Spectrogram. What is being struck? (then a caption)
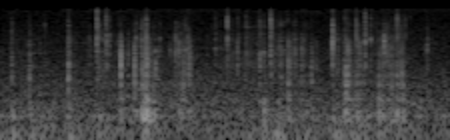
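Bar of soap scraped with a knife blade. A utility knife blade scrapes a solid orange oval soap bar held in the hand, taking off chunky shavings. The result is a run of quick, crisp, bright scratchy crackles and ticks over a low steady rumble.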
